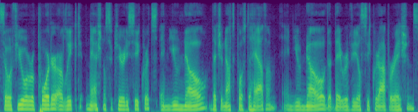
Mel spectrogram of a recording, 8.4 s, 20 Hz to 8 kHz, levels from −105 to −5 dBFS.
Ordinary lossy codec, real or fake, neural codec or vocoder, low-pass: MP3, 64 kbps; fake; codec, 44.1 kHz, 7.8 kbps, DAC; 7.2 kHz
